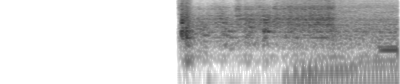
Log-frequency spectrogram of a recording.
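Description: Cartoon car sound effect: an engine bursts into life about a second in and settles into a low running hum, with a steady horn beep starting near the end.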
